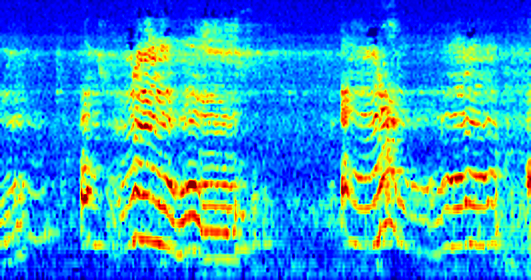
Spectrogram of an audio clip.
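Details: Beagle puppies outside wanting attention: long harmonic whines and cries sliding up and down, two drawn-out bouts separated by a quieter pause, voices overlapping.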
